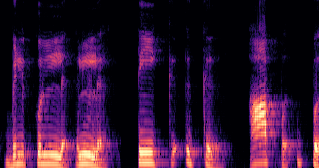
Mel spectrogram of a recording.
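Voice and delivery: బిల్కుల్, టీక్, ఆప్ slowly, each closed on its last consonant; cut-off endings. Shown as a demonstration. Teacher drills final consonants, బిల్కుల్, టీక్, ఆప్ cut at the end. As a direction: isolate the endings ఇల్, ఇక్, ఉప్ with no vowel after. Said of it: "చివర్లో cut చేసి పలకాలి".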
